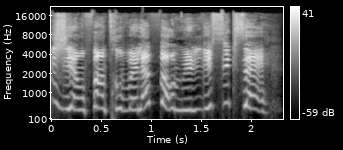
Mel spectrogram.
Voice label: victory, fr; cookie run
